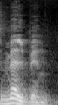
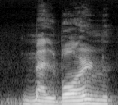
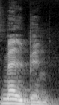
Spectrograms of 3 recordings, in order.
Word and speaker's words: Melbourne: So, in fact, that's wrong. It's Melbourne, not Melbourne. It's Melbourne. And we should get used to saying it, even though we might not visit Melbourne or Australia. It's good to pronounce names correctly.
